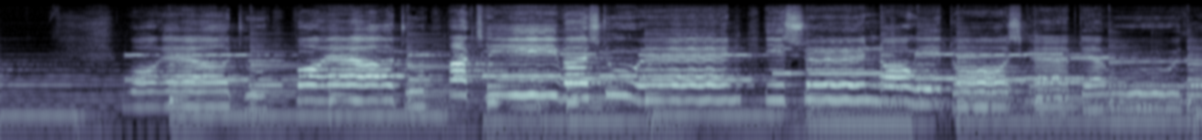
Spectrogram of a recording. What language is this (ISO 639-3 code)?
dan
